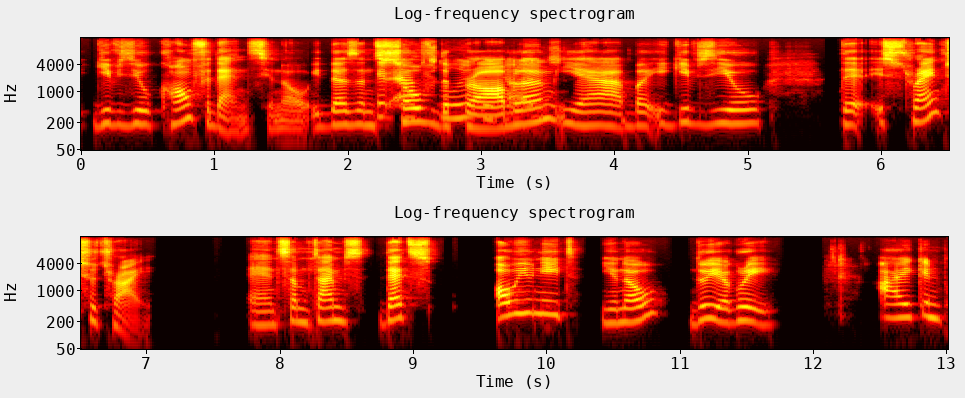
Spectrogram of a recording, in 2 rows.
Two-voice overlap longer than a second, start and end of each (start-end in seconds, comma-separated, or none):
2.2-3.7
